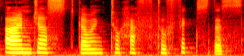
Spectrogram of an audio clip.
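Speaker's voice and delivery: hammed-up imitation of his own words; mock pompous quote of himself. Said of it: "he was quoting me".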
